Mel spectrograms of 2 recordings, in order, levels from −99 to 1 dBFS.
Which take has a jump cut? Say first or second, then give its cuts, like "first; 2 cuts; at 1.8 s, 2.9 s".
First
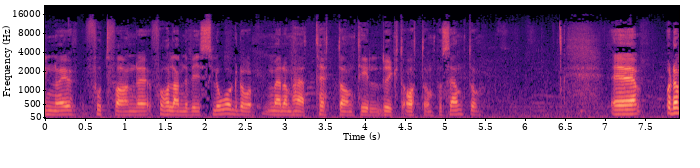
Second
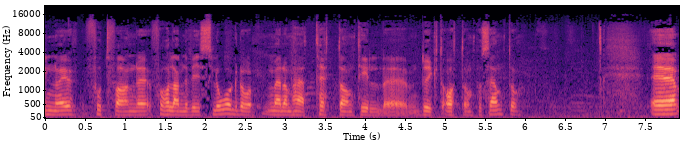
first; 1 cut; at 4.2 s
